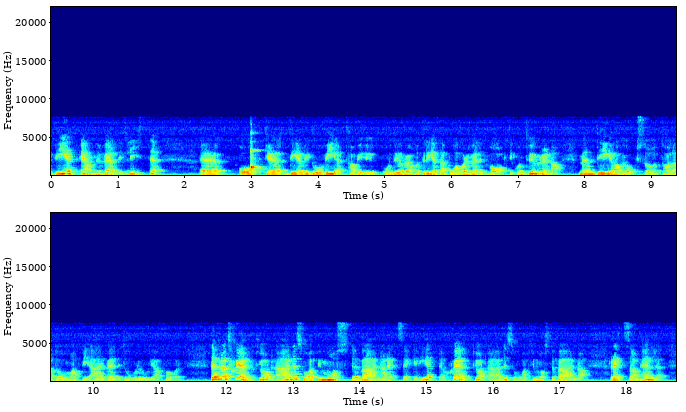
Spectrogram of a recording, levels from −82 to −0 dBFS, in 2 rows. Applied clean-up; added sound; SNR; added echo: none; Bowed string instrument; 1 dB; reverberation time 0.3 s.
